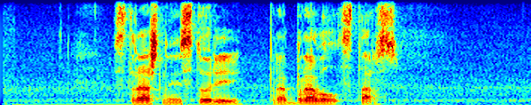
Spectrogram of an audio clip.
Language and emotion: Russian, neutral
